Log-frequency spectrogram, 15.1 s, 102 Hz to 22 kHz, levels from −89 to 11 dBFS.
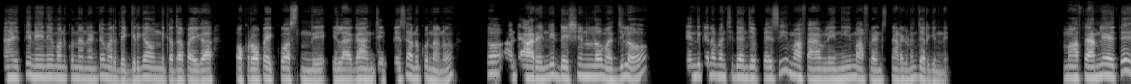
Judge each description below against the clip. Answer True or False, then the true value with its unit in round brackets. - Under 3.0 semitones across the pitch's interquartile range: False (3.3 semitones)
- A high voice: False (145 Hz)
